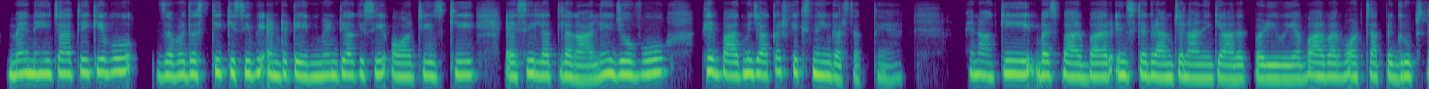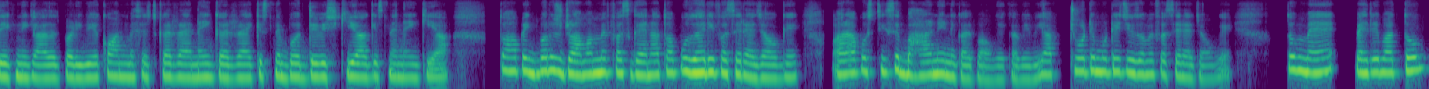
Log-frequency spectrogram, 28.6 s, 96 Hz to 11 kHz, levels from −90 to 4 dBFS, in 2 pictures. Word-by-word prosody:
मैं 225 +1 +3
नहीं 225 0 +5
चाहती 225 +1 0
कि 240 0 +1
वो 250 +3 +1 0.2
ज़बरदस्ती 210 +3 +1
किसी 225 -1 +1
भी 235 +3 +2
एंटरटेनमेंट 205 -1 +1
या 210 -1 +2
किसी 215 +1 -1
और 195 -1 0
चीज़ 195 -2 -2
की 210 -1 0 0.3
ऐसी 200 +3 +1
लत 205 -1 -1
लगा 175 -4 0
लें 215 +5 +3
जो 215 0 +4
वो 225 +4 +1 0.4
फिर 250 -1 +5
बाद 210 -1 -1
में 230 - +6
जाकर 225 +3 0
फिक्स 235 -1 -3
नहीं 205 -3 +4
कर 185 - -1
सकते 170 +2 -12
हैं, 175 +1 -11 0.7
है 220 - +1
ना? 210 -2 +1
कि 220 +2 +3
बस 210 -1 +1
बार-बार 195 -1 +1
इंस्टाग्राम 200 -2 +1
चलाने 180 -2 -1
की 190 - -2
आदत 175 -1 -2
पड़ी 175 0 +2
हुई 175 0 +1
है, 175 - -1
बार-बार 195 -1 0
वॉट्सऐप 195 0 -3
पे 200 - +1
ग्रुप्स 195 +1 -1
देखने 185 -1 0
की 190 - -4
आदत 175 0 -3
पड़ी 180 -2 0
हुई 180 +1 0
है, 185 - -1
कौन 195 0 -2
मैसेज 185 0 -5
कर 190 -2 -2
रहा 185 0 -3
है, 180 - -3
नहीं 185 +1 -1
कर 180 -1 -2
रहा 180 +1 -3
है, 180 - -3
किसने 200 +2 -4
बर्थडे 190 0 0
विश 190 0 -1
किया, 190 -2 +1
किसने 195 +1 -5
नहीं 185 -1 -4
किया। 95 - -5 0.5
तो 275 - -2
आप 255 0 -1
एक 235 -3 +4
बार 255 +1 +3
उस 255 -2 +4
ड्रामा 215 -1 +2
में 235 +1 +6
फँस 230 -2 -1
गए 210 -1 +1
ना 210 +1 0
तो 235 +3 -3
आप 235 - -3
उधर 235 -1 +7
ही 245 - +6
फँसे 230 -1 0
रह 195 -3 -1
जाओगे 180 +1 -4 0.4
और 220 -1 0
आप 235 +3 -1
उस 240 -1 -3
चीज़ 245 -2 -2
से 275 - +3
बाहर 210 -3 +1
नहीं 220 0 +4
निकल 180 -4 -2
पाओगे 165 -1 -8
कभी 165 -1 -7
भी। 175 +5 -5
आप 215 0 -4
छोटी-मोटी 250 -1 +1
चीज़ों 225 -3 +1
में 215 - -1
फँसे 210 -2 -6
रह 185 -2 -4
जाओगे। 170 0 -12 0.6
तो 275 - +3
मैं 250 +1 +3 0.2
पहली 235 0 +2
बात 235 0 0
तो 255 - +5
205 Hz, 225 wpm, -24 LUFS, 185-225 Hz, 0.7 s, उधर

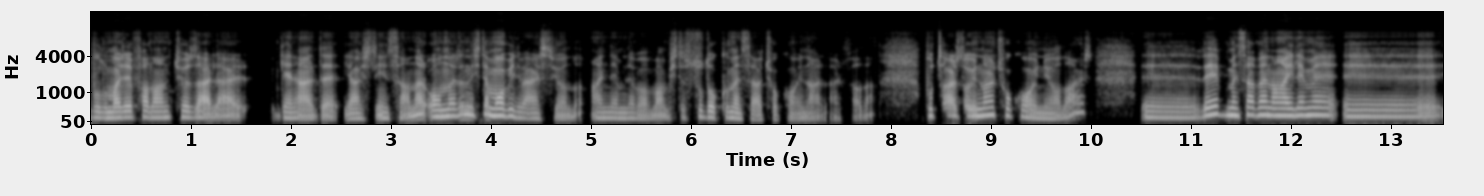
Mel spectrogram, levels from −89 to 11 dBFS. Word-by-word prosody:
bulmaca 150 +1 +3
falan 155 -1 +1
çözerler 80 - +1 0.3
genelde 65 -2 +1
yaşlı 130 -1 -2
insanlar. 125 -3 0
Onların, 185 +5 +3
işte, 210 - -1
mobil 195 -5 +5
versiyonu 130 - -3
annemle 140 -1 -4
babam. 65 -1 -4
İşte, - - -7
sudoku 155 -3 -3
mesela 125 -7 -2
çok - - -10
oynarlar - - -8
falan. - - -9 0.5
Bu - - -1
tarz 100 -1 0
oyunlar 200 - +3
çok 190 -4 -6
oynuyorlar, 65 -4 -3 0.5
eee, 150 -1 -4
ve 220 +4 +6
mesela 210 0 +2
ben 215 -1 +5
aileme, 205 +1 +4
eee, 175 - -2
150 Hz, 130 wpm, -24 LUFS, 120-185 Hz, 0.5 s, ve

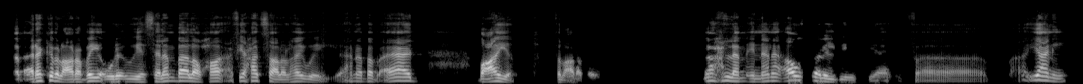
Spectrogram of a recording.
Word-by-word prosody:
بابقى - - -1
راكب - - +4
العربية، 125 +7 +4
ويا 125 -1 -1
سلام 150 +6 -1
بقى 165 0 +5
لو 145 - +4
ح 150 +1 -1
في 165 - -4
حادثة 165 -6 0
على 115 -1 +1
الhighway 135 +1 -6
أنا 145 0 -6
بابقى 145 0 -5
قاعد 170 0 +2 0.6
باعيّط - - +4 0.3
في - - -33
العربية. 485 -3 -7 1.0
باحلم 160 -3 -1
إن 140 0 -6
أنا 160 +3 -2
أوصل 180 -3 +1
البيت 115 -5 -6
يعني، 90 0 -14
فيعني 185 - -6
150 Hz, 140 wpm, -23 LUFS, 130-170 Hz, 1.0 s, بقى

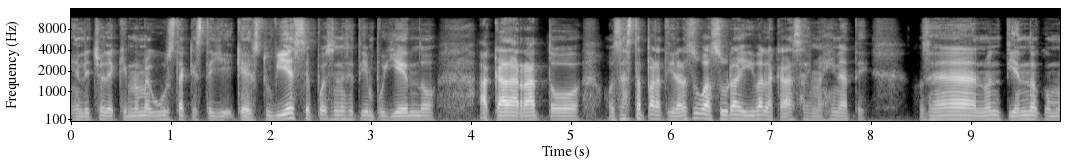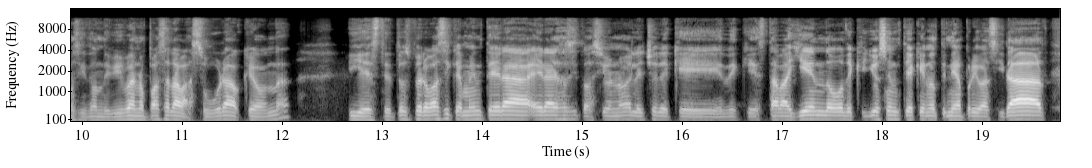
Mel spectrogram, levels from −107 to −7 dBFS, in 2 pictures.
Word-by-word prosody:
el 110 0 -7
hecho 120 +2 -3
de 115 - -3
que 115 - -10
no 115 +1 -7
me 120 0 -4
gusta 115 0 -2
que - - -12
esté 115 - +2
ye 110 - -10
que 110 - -2
estuviese, 120 - +3
pues, 135 -1 -4
en 130 - -5
ese 130 0 -8
tiempo 115 0 -9
yendo 115 +1 -1 0.4
a - - 0
cada 120 -1 +6
rato. 115 -1 0 0.3
O - - -10
sea, - - 0
hasta - - +3
para - - -1
tirar 115 +1 -3
su 155 - -2
basura 135 -1 +2
ahí 125 -2 -2
iba 130 +2 -3
a - - -1
la 120 - -4
casa, 115 - -2
imagínate. 110 +1 -8 0.5
O - - -18
sea, 120 +1 +3
no 120 +2 -5
entiendo, 120 -1 -4
como 110 -1 -10
si 105 +1 -8
donde 105 -1 -9
viva 110 +3 -1
no 115 -2 -5
pasa 120 +3 -2
la 120 -1 +4
basura 110 +3 0
o, - - -14
¿qué - - -5
onda? 115 - -7 0.5
Y 115 -1 -4
este, 110 0 0
entonces, 115 +3 -7
pero 130 -1 0
básicamente 130 -1 -1
era 130 -1 +5
era 125 0 +2
esa 125 0 -2
situación, 115 -2 -4
¿no? 120 +1 -4
El 120 - -5
hecho 115 +2 -3
de 115 -2 -5
que 100 -1 -3
de 110 -1 -7
que 105 - -8
estaba 115 +1 0
yendo, 125 +2 +1
de 120 - -1
que 115 - -10
yo 125 +1 +1
sentía 120 -1 +4
que 120 - -1
no 115 -1 -2
tenía 115 0 -1
privacidad, 120 +2 +6
115 Hz, 225 wpm, -25 LUFS, 110-125 Hz, 0.5 s, cada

